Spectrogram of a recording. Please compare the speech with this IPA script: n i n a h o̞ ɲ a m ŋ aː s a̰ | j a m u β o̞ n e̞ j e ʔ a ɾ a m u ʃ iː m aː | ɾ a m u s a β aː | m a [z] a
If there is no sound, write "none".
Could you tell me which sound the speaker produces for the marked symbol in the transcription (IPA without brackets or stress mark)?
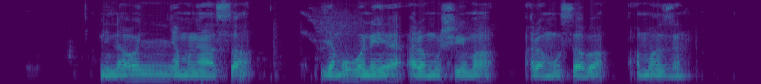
z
